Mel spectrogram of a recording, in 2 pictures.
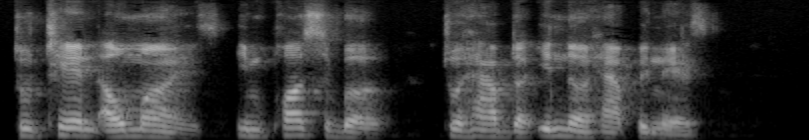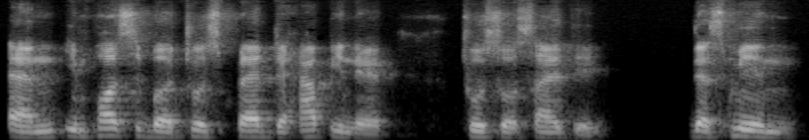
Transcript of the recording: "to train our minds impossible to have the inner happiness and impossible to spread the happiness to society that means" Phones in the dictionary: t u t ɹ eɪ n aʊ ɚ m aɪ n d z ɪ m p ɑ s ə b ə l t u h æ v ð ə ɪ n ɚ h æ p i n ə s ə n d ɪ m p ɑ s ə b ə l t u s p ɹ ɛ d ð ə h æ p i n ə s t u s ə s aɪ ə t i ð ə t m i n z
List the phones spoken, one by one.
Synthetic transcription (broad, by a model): t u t eɪ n aʊ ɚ m aɪ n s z ɪ m p ɑ s ə b ə l t u h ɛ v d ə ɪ n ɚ h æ p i n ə s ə n ɪ m p ɑ s ə b ə l t u s p ɹ ɛ d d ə h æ p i n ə s t u s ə s aɪ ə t i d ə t m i n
